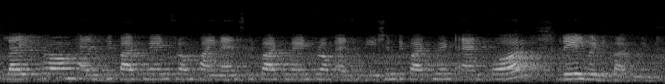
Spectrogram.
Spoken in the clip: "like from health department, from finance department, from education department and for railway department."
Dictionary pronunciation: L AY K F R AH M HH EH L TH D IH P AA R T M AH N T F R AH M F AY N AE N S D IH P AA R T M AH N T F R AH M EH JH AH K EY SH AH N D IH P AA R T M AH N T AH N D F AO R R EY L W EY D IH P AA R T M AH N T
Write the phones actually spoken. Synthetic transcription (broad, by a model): L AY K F R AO M HH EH L T D IH P AA R T M AH N T F R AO M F AY N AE N S D IH P AA R T M AH N T F R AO M EH JH AH K EY SH AH N D IH P AA R T M AH N T AH N D F AO R R EY L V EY D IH P AA R T M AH N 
